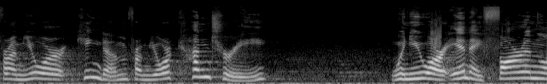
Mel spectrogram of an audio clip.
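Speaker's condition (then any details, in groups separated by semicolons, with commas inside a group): No condition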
